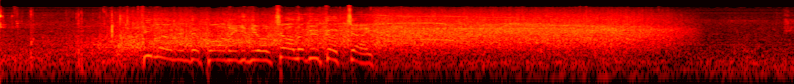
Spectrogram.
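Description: A large crowd claps and cheers loudly.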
